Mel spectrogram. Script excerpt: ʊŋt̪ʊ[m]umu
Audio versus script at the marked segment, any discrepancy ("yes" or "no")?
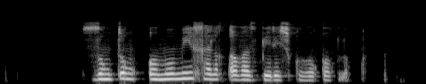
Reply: yes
